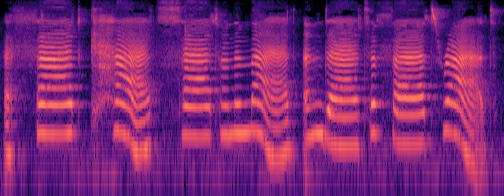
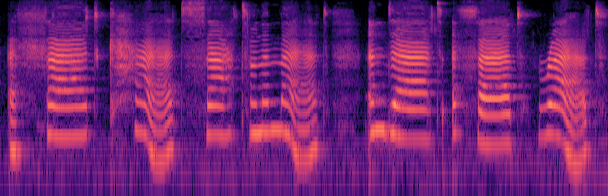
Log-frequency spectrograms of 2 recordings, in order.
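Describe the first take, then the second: First: The sentence is said at a faster pace. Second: The sentence is said at a slower pace.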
